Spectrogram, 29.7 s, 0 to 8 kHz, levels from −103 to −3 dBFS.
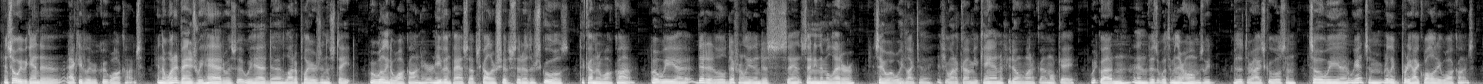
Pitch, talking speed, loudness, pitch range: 140 Hz, 220 wpm, -19 LUFS, 130-150 Hz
